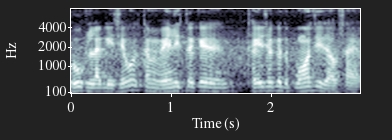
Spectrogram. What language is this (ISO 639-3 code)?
guj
